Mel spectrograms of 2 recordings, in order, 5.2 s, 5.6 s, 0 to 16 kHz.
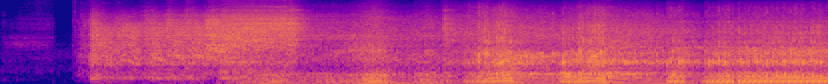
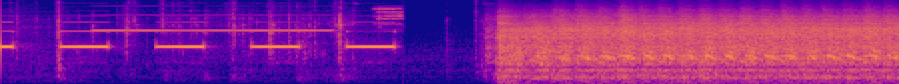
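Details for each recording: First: Nissan R33 GTR Skyline that would not start after parking, starting after the fuel pump was rewired and fuel lines reconnected. Short crank, catches straight away and settles to a steady idle with throttle blips. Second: Nissan R33 GTR that drove fine, then wouldn't start after parking: four warning chimes, then about seven seconds of steady cranking that never fires after new fuse and relay fitted; no fuel delivery from a burnt fuel pump connector.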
